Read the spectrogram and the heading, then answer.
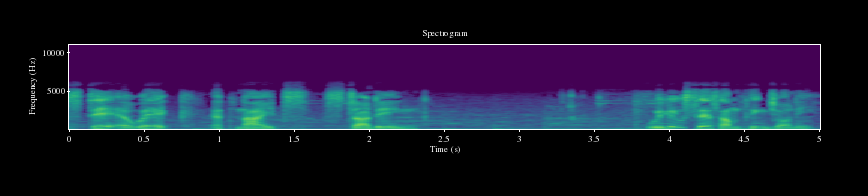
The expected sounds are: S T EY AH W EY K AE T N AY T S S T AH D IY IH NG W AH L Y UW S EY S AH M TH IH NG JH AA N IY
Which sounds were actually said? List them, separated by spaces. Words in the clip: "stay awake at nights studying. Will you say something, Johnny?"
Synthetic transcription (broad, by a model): S T EY AH W EY K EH T N AY T S S T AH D IY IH NG W AH L Y UW S EY S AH M T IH NG JH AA N IY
